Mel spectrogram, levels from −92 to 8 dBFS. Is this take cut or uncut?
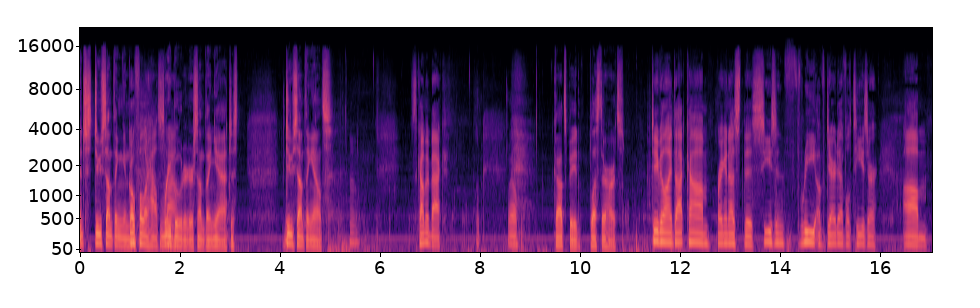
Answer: cut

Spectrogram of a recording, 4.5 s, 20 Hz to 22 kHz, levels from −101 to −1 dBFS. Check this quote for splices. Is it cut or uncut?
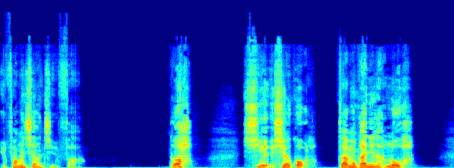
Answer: cut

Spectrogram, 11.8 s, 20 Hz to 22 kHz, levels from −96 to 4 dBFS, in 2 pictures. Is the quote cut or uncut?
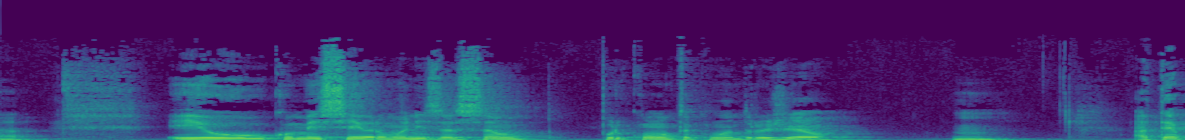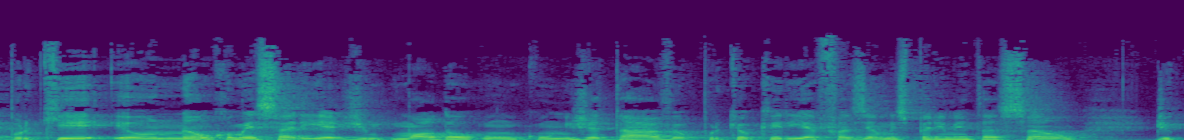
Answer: cut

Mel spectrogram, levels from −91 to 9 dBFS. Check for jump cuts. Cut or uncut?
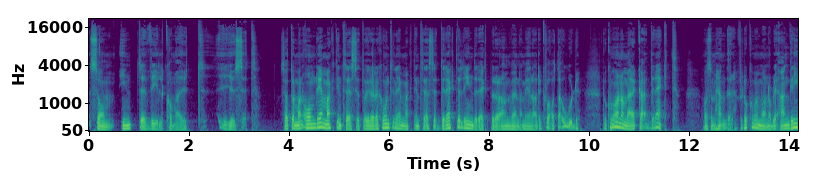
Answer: uncut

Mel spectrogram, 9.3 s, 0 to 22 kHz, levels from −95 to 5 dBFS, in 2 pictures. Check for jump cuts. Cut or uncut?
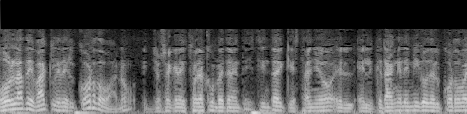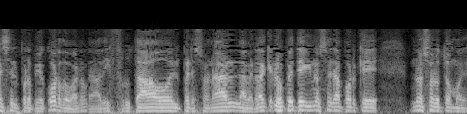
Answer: cut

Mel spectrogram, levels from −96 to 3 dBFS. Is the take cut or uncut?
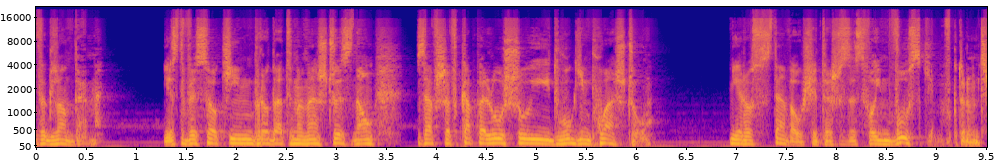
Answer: uncut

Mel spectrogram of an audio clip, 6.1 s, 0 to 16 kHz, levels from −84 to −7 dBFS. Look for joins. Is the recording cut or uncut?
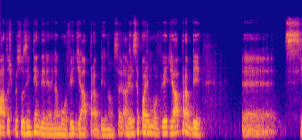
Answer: cut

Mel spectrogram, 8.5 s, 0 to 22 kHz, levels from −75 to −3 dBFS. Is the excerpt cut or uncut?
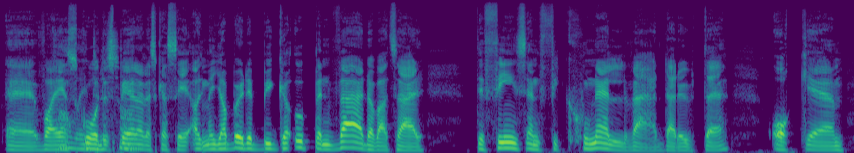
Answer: cut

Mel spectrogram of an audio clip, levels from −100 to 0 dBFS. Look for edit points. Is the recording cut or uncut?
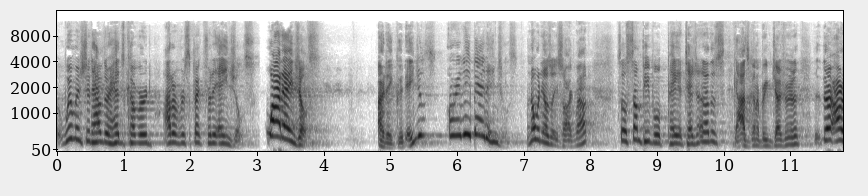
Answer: cut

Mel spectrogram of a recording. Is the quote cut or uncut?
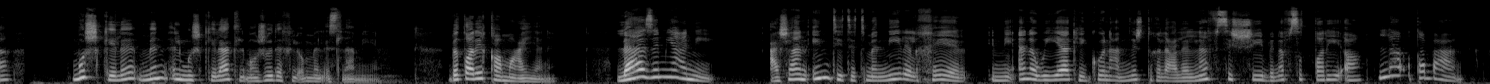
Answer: cut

